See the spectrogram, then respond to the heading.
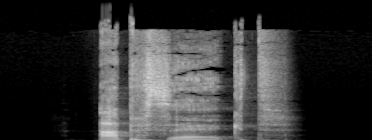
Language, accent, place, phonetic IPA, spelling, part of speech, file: German, Germany, Berlin, [ˈapˌzɛːkt], absägt, verb, De-absägt.ogg
- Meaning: inflection of absägen: 1. third-person singular dependent present 2. second-person plural dependent present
